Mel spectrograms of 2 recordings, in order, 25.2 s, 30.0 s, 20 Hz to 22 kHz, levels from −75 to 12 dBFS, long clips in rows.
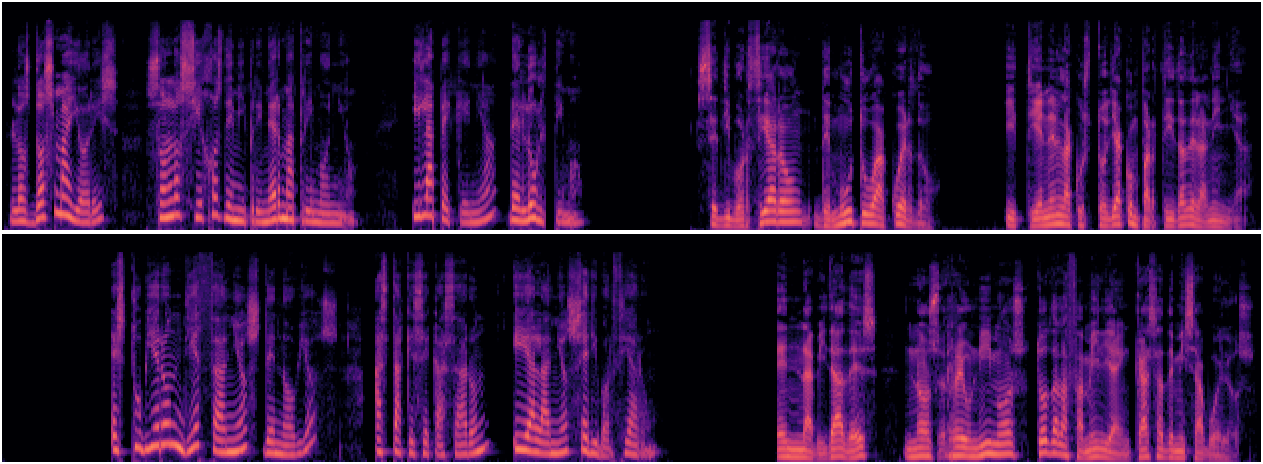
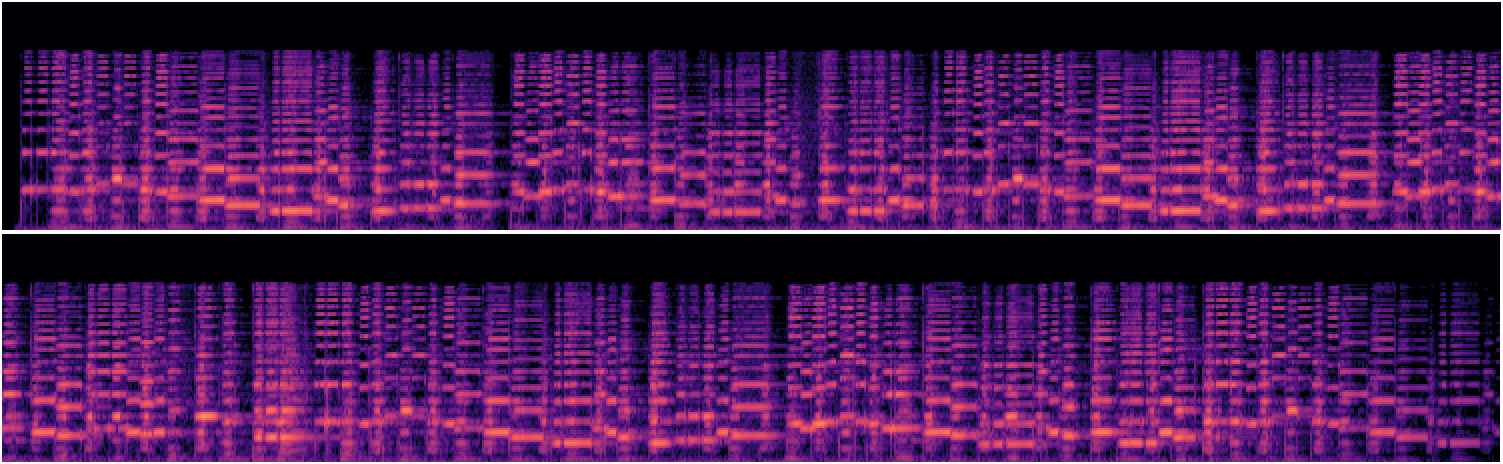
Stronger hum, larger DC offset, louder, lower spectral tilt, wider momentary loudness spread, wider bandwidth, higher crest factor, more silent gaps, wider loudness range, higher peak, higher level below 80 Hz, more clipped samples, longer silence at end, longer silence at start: neither; neither; about the same, -19 LUFS vs -18 LUFS; first, -5 dB/octave vs -1.5 dB/octave; first, 11 LU vs 7 LU; first, 15.5 kHz vs 9.4 kHz; about the same, 18 dB vs 16 dB; first, 4.03-4.07 s vs none; about the same, 3 LU vs 3 LU; about the same, -2 dBFS vs -2 dBFS; second, -52 dBFS vs -46 dBFS; neither; about the same, 0.1 s vs 0 s; about the same, 0.1 s vs 0.2 s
